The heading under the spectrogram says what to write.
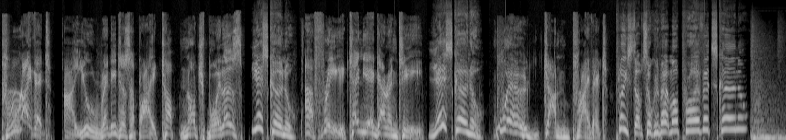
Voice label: radio advert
